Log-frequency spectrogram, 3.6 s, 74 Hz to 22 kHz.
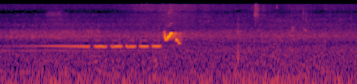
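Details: Japanese bush warbler singing in spring at Ashiya, Fukuoka Prefecture, Japan, on 17 April 2020: a faint, steady low whistle held for over half a second, then a brief rising flick, over quiet outdoor background hiss.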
